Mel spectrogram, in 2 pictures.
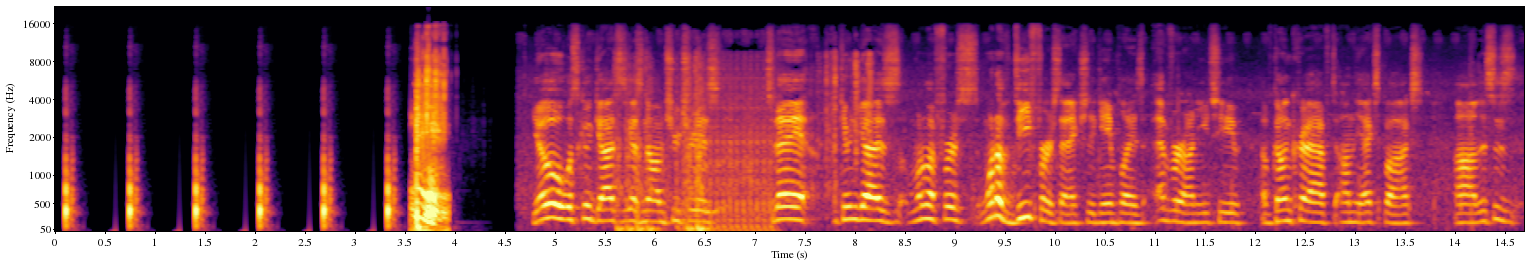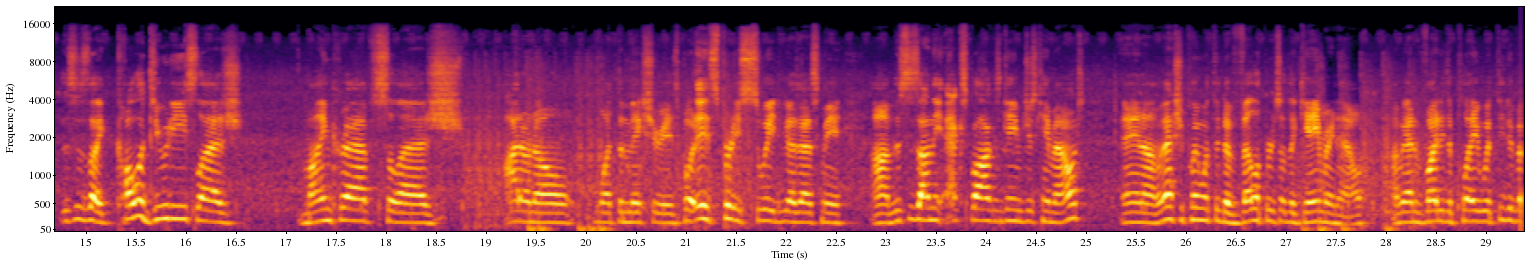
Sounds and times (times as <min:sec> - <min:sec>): Speech: 0:04.8 - 0:16.6, 0:17.2 - 0:29.3.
